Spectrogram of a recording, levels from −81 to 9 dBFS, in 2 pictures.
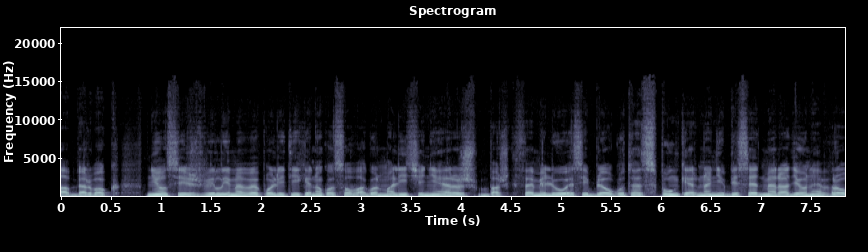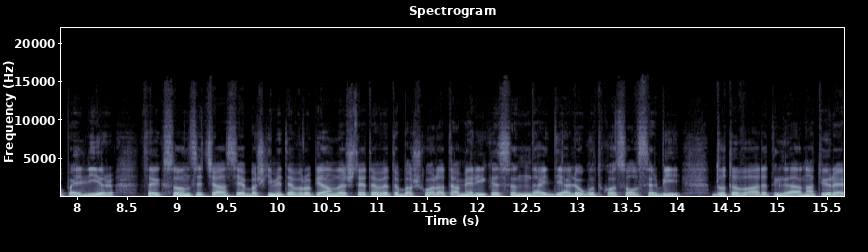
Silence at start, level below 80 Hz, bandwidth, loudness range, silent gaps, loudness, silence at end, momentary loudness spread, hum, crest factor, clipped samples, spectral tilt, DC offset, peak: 0 s; -38 dBFS; 14 kHz; 1 LU; none; -21 LUFS; 0 s; 4 LU; none; 12 dB; under 0.1%; -6.5 dB/octave; 0.2%; -8 dBFS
